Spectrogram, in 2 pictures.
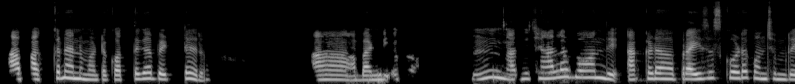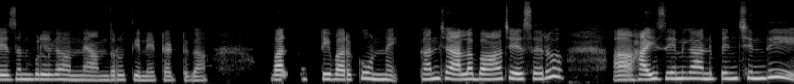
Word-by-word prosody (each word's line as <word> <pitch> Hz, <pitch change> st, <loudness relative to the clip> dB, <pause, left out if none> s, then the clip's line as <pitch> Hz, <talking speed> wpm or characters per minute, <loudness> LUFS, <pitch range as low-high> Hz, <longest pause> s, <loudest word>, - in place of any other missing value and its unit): ఆ -, -, +6 dB, 0.2 s
పక్కననమాట 245 Hz, -2 st, +2 dB
కొత్తగా 250 Hz, +5 st, +1 dB
పెట్టారు. 230 Hz, -2 st, -1 dB, 1.1 s
ఆ! -, -, +1 dB, 0.4 s
బండి. 210 Hz, 0 st, +1 dB, 0.9 s
హ్మ్. 300 Hz, +7 st, 0 dB
అది 250 Hz, +3 st, -4 dB
చాలా 280 Hz, +5 st, +2 dB
బాగుంది. 315 Hz, -6 st, +3 dB, 0.2 s
అక్కడ 265 Hz, +3 st, 0 dB, 0.3 s
ప్రైజెస్ 255 Hz, +4 st, +2 dB
కూడా 295 Hz, +1 st, +4 dB
కొంచెం 255 Hz, -3 st, 0 dB
రీజనబుల్‌గా 230 Hz, +1 st, 0 dB
ఉన్నాయి 210 Hz, -1 st, -3 dB
అందరూ 205 Hz, +2 st, -5 dB
తినేటట్టుగా. 195 Hz, -1 st, -6 dB, 0.7 s
150 240 Hz, +2 st, -2 dB
వరకు 225 Hz, +4 st, -1 dB
ఉన్నాయి. 230 Hz, -2 st, -1 dB, 0.3 s
కానీ 245 Hz, +3 st, +2 dB
చాలా 245 Hz, 0 st, +4 dB
బాగా 240 Hz, +1 st, +2 dB
చేశారు. 260 Hz, +5 st, +2 dB, 0.7 s
ఆహ్, 215 Hz, -, +2 dB
హైజీన్‌గా 275 Hz, +3 st, +2 dB
అనిపించింది. 275 Hz, +5 st, +1 dB
245 Hz, 105 wpm, -22 LUFS, 225-275 Hz, 1.1 s, ఆ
